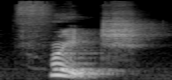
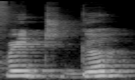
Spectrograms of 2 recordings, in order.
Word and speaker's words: fridge: to pronounce ready french the d and the g fridge fridge fridge okay it's not fred of freddy french french and please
